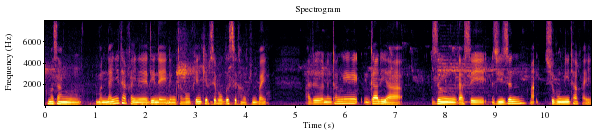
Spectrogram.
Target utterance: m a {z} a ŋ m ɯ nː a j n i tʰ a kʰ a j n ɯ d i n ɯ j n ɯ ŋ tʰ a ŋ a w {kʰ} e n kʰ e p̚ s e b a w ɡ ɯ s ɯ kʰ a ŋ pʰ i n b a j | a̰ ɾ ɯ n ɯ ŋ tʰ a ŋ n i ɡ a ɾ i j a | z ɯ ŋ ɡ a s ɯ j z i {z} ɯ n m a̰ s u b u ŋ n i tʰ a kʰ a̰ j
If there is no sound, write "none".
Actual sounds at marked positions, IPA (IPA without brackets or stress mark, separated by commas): z, pʰ, z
